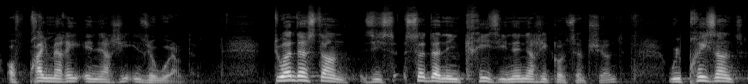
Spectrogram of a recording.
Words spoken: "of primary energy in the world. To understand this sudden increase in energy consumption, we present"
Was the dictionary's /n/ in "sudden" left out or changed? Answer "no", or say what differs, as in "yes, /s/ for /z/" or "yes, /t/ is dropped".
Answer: no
